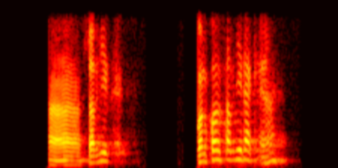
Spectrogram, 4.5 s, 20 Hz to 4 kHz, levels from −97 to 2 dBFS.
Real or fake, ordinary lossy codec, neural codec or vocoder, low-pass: real; none; none; 3.6 kHz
